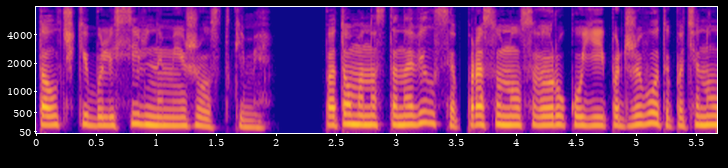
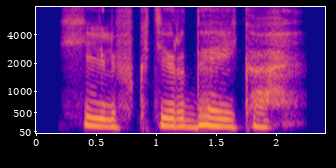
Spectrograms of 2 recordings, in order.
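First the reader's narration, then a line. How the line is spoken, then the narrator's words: Lustful moaning whisper. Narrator (Russian): он сладострастно застонал, прошептав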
